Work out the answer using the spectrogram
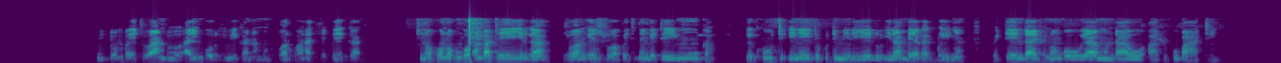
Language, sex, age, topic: Ndau, female, 36-49, health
